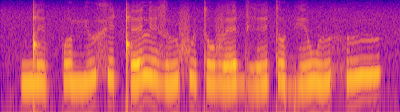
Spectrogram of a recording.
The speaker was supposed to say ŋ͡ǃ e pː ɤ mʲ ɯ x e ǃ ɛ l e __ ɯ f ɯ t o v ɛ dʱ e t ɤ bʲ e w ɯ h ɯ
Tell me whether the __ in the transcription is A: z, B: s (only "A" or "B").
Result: A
